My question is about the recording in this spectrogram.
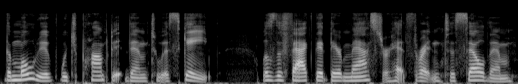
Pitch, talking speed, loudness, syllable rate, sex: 170 Hz, 210 wpm, -21 LUFS, 5.7 syllables/s, female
